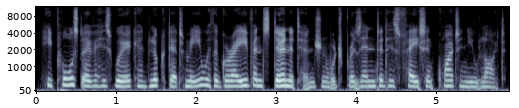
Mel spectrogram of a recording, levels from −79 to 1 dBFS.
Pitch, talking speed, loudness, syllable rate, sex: 205 Hz, 245 wpm, -18 LUFS, 5.7 syllables/s, female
